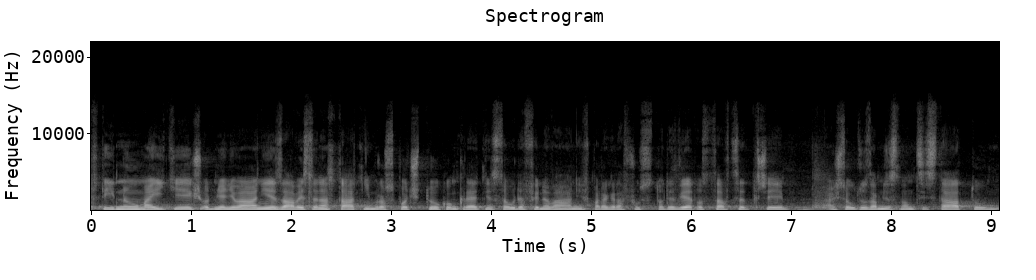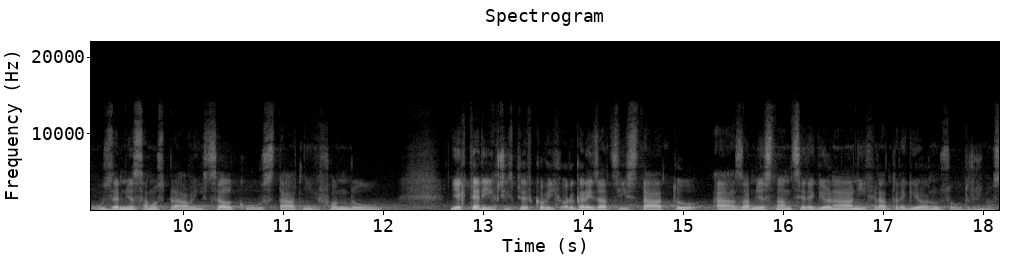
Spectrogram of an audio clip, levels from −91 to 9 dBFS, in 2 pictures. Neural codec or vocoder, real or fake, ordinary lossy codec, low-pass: none; real; Opus, 64 kbps; 14.4 kHz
